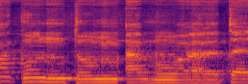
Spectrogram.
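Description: A man's voice reciting a Quranic verse in Arabic in the melodic chanted style of Quran recitation, holding long notes that step up and down in pitch with short breaths between phrases.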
